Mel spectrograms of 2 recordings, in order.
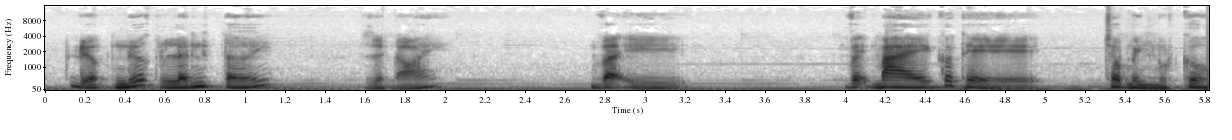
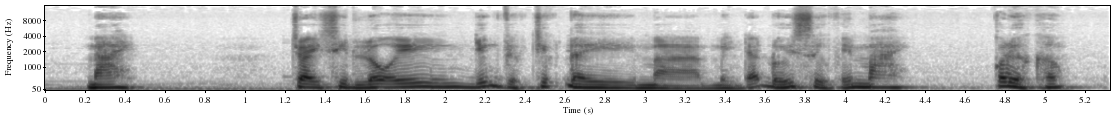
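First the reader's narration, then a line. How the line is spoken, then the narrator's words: Trembling. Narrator (Vietnamese): gã run run nói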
